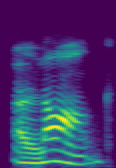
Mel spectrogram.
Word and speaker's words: along: Andreita, along. Along. Is it on the first or second syllable? Second syllable, long. Along, right?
